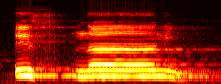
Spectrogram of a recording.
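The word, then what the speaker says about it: اثنان: Isnani, isnani, isnani, yaitu huruf sa-nya itu titik 3, huruf sa kecil bertitik 3 di atas.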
